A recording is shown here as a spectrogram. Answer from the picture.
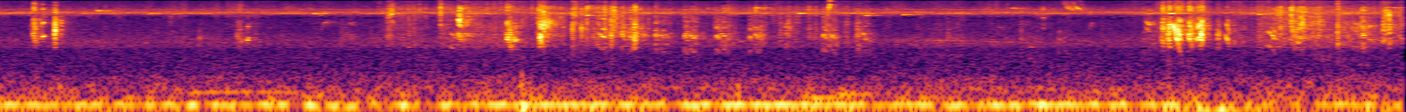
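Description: Birds chirping in short, scattered calls, busiest about a third of the way in and again near the end, over a steady high-pitched hum and a low rumble.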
